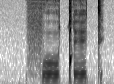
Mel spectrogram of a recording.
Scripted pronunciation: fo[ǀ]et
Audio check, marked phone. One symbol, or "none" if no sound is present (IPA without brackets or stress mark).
ǃ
